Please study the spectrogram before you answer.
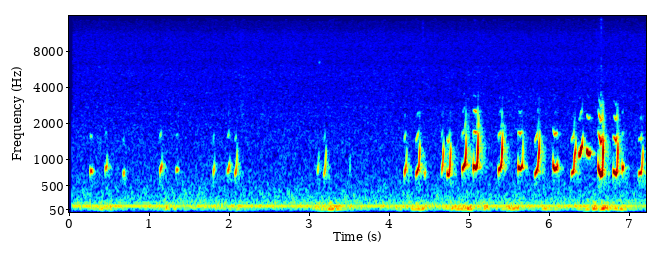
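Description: A baby skinny pig gives soft, short squeaks that grow into a quick, louder run of chirping wheeks.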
